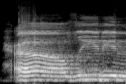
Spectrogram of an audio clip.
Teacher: ضاد کو منہ بھر کے پڑھیں گے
